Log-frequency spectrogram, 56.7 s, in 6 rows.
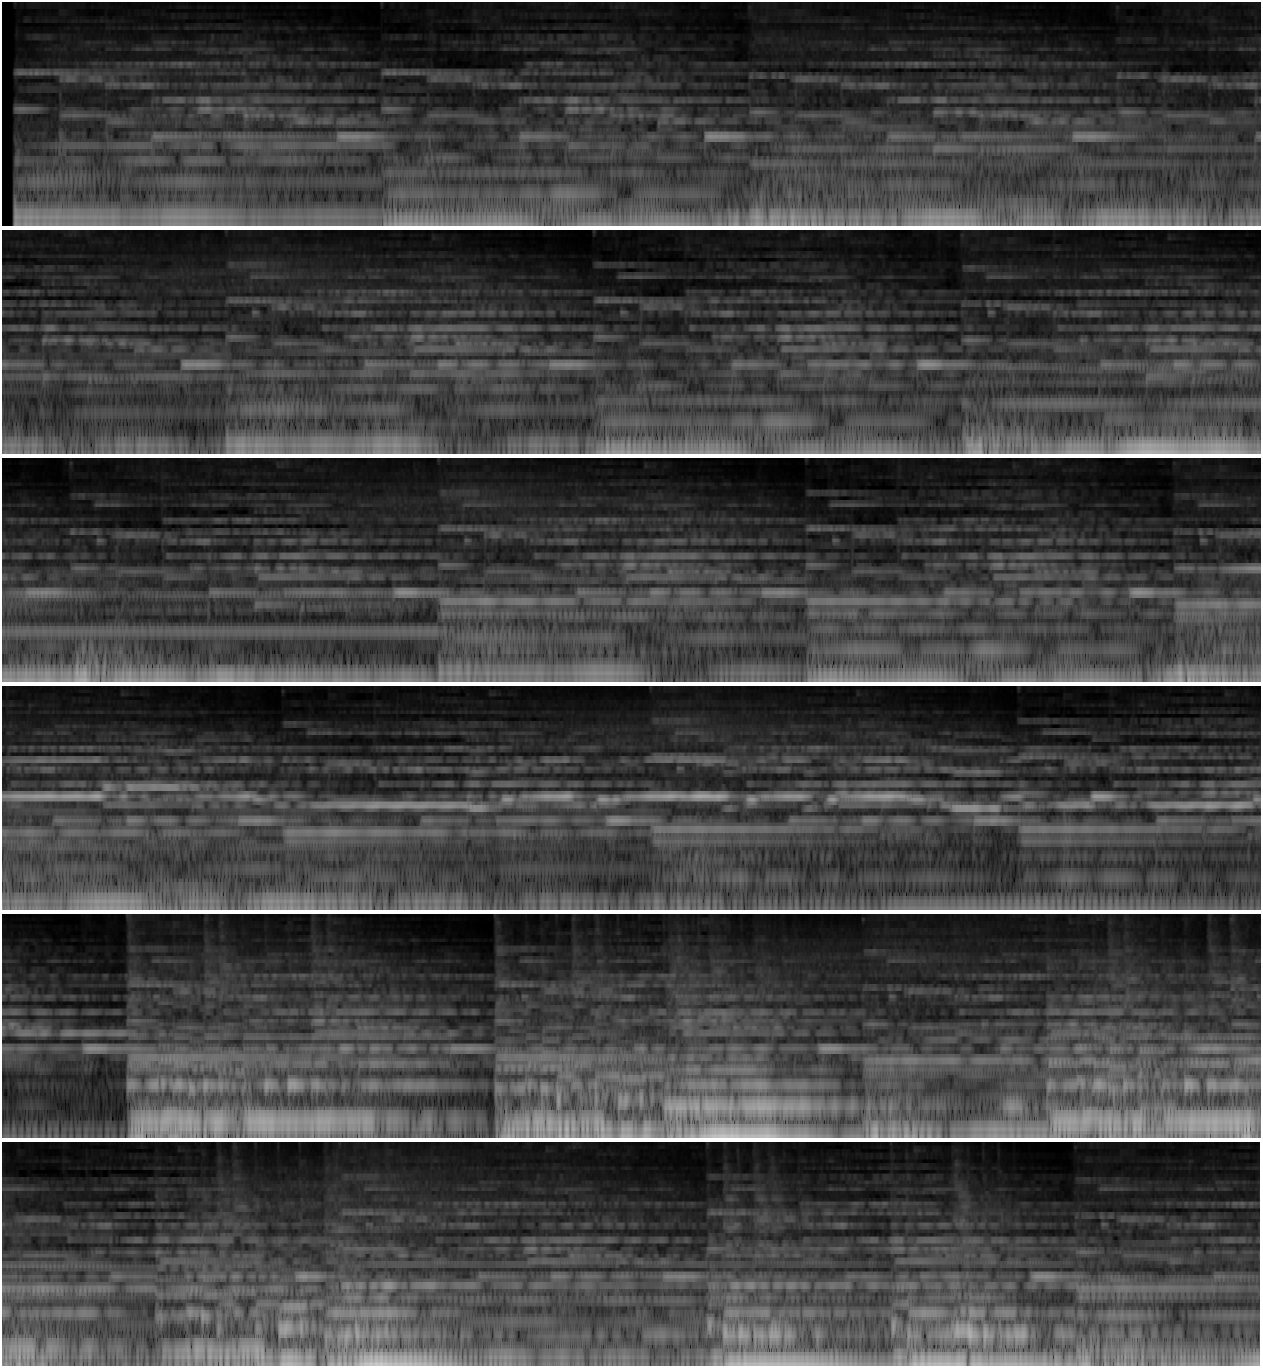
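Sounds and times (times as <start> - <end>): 
orchestral arrangement: 0.0 - 56.6.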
